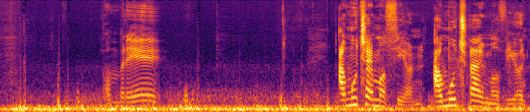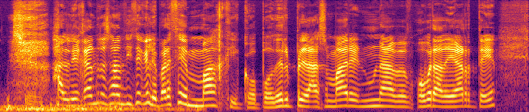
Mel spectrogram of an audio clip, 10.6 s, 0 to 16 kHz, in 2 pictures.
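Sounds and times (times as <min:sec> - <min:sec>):
strong amplified heartbeat: 0:00.0 - 0:07.5
dense low rumble: 0:00.0 - 0:07.6
speech: 0:03.4 - 0:10.5.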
